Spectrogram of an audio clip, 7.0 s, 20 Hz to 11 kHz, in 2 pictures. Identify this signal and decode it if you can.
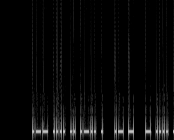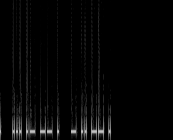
Morse code, heard as a keyed tone, about 34 wpm, 700 Hz. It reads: WHILE AT THE SAME TIME
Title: Sets of 5 Words 35wpm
